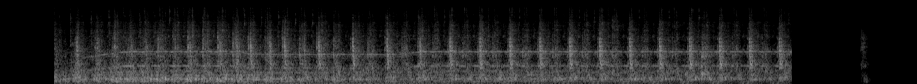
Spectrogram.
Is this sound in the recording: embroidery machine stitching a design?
yes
